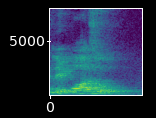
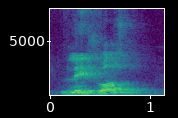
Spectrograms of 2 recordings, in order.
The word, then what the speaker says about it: les oiseaux: were reading it as le oiseau, which is wrong. But after knowing this rule, you have corrected your mistake. So this is wrong and this is correct pronunciation, les oiseaux.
